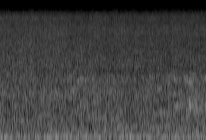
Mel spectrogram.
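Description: Steady rushing noise with a low rumble underneath, and faint voices near the end.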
